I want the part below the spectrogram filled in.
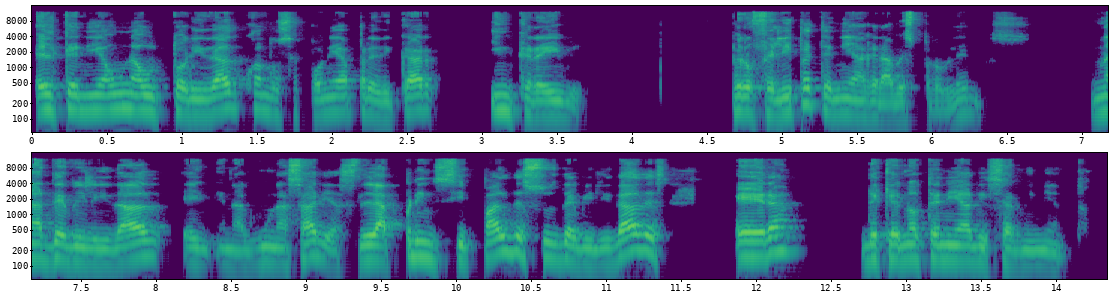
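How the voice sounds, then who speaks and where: A man with a Latin American Spanish accent preaching a teaching sermon, deliberate and repeating phrases for emphasis. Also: mid-range voice, warm tone. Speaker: preacher, apostle.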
